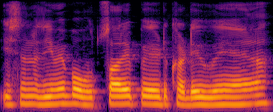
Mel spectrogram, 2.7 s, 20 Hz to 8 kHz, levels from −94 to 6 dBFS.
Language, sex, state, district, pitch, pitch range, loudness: Hindi, male, Uttar Pradesh, Shamli, 160 Hz, 155-165 Hz, -15 LUFS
